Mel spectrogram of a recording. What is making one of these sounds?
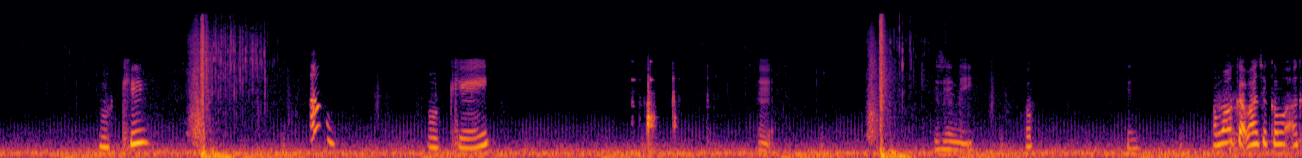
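A young woman speaks close to a microphone, in short, animated bursts.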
